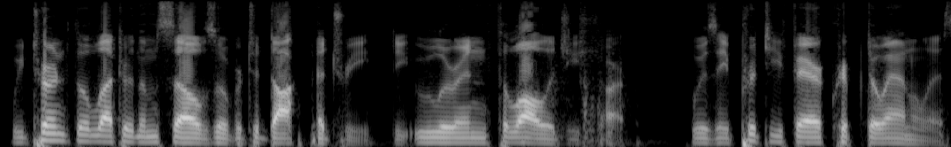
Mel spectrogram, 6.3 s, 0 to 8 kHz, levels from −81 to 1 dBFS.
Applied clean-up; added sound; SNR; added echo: neural mask model RNNoise.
